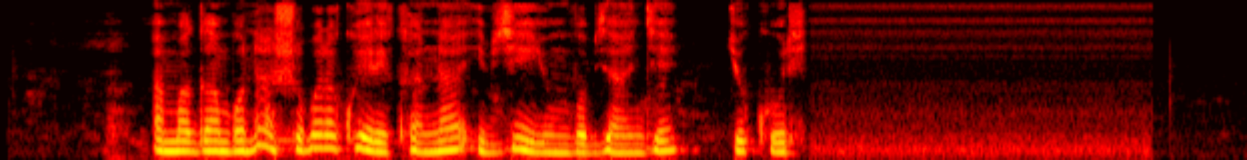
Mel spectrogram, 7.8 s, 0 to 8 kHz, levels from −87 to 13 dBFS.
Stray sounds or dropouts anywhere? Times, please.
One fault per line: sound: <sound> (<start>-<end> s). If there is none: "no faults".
no faults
